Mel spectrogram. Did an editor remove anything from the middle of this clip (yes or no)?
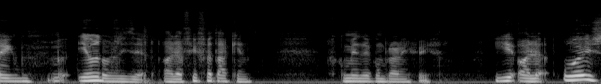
yes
